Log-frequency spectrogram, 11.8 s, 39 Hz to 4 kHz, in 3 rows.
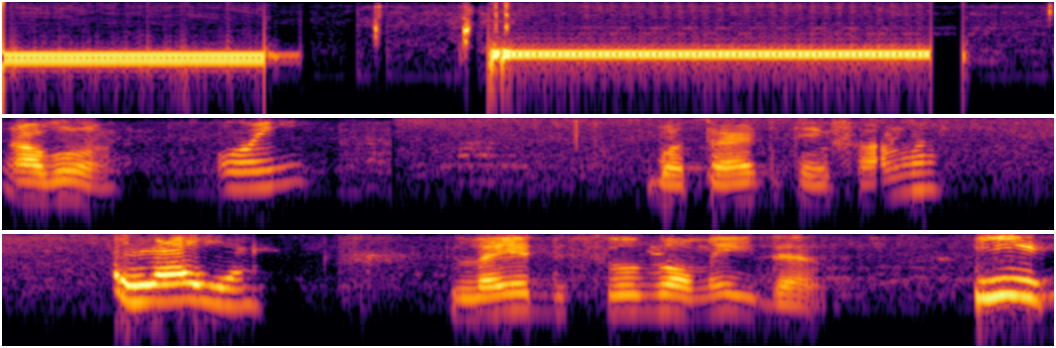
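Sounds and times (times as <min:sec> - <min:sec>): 
telephone call transfer tone: 0:00.0 - 0:01.1, 0:01.8 - 0:03.5
speech: 0:04.0 - 0:05.2, 0:06.4 - 0:07.6, 0:08.3 - 0:08.9, 0:09.6 - 0:11.8.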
